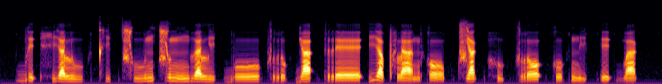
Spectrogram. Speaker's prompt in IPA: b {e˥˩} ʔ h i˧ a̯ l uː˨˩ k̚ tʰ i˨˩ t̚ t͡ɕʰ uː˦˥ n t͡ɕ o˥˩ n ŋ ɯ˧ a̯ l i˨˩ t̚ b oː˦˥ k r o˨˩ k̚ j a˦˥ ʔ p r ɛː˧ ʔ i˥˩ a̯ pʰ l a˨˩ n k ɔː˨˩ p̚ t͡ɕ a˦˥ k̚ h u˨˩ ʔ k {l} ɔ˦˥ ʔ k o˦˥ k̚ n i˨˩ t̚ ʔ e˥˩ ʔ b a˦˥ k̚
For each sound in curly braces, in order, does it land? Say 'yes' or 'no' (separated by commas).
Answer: yes, no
